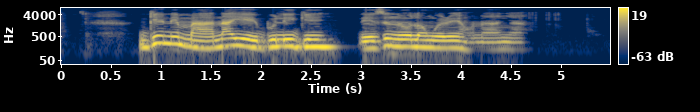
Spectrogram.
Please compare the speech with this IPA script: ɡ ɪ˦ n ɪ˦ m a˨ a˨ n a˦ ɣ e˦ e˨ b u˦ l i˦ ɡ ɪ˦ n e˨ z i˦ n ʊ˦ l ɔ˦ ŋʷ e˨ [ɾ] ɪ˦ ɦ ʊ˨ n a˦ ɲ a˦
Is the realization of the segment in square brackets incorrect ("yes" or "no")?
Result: no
